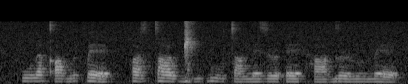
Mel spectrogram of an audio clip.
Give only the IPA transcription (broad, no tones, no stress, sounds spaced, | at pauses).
w u i̯ qʼ ɑ b ə˞ k͡p ɛ | qʷ ɑ z t ɑ u̯ ɡ͡ǁ i ɓ u t ɑ ŋ ɛ z ə˞ ʔ ɛ h ɑ ɡ ə˞ l u l m ɛ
